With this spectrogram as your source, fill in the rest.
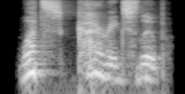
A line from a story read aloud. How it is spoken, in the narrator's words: whispered Gub-Gub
